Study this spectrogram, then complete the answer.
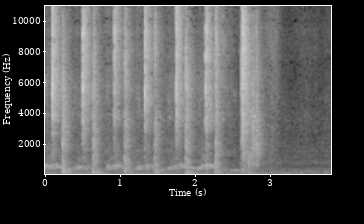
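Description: A jump rope slaps the floor in a quick rhythm.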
